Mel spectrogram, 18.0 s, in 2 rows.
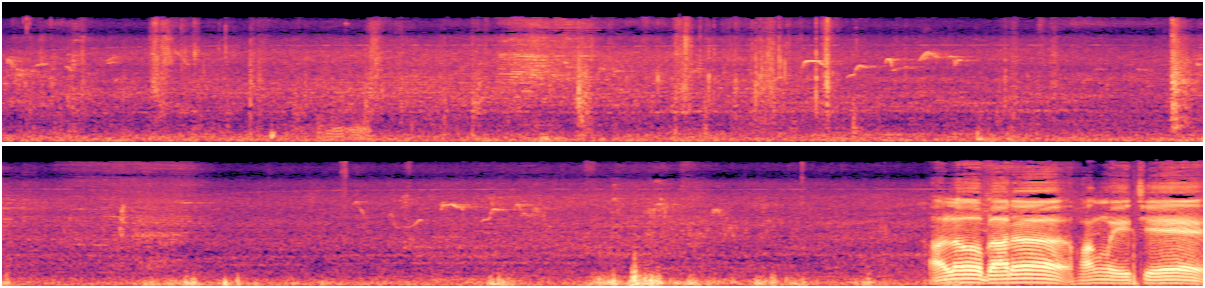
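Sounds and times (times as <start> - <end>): small bird chirping: 2.3 - 7.5, 11.5 - 15.9.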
